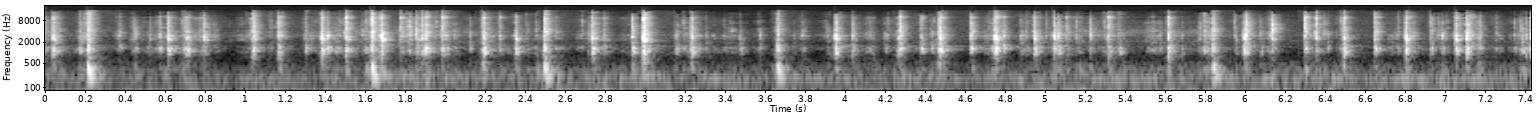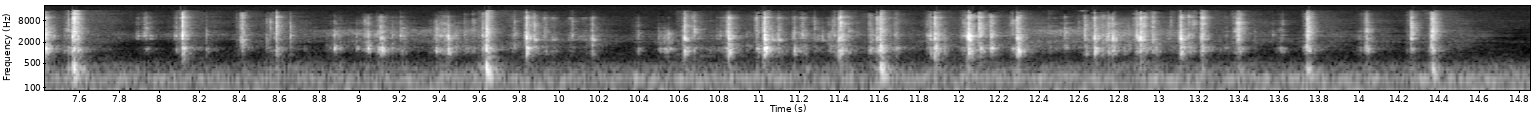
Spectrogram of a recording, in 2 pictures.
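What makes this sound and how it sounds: Both hands type rapidly with the fingertips on a white full-size mechanical keyboard with plastic keycaps resting on a desk. The result is a steady stream of short, bright, clacky key taps with almost no low end, broken by a brief lull partway through.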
